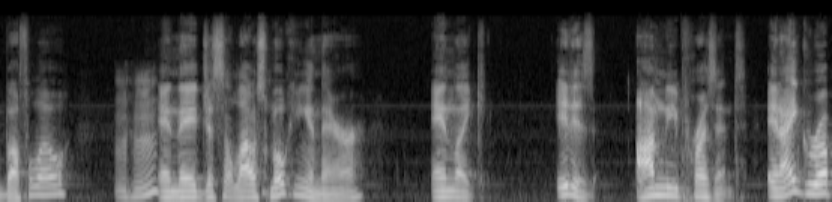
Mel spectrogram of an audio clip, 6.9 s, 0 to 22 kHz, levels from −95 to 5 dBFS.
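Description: A corrupt frame decoded at 5.61 to 5.67 s breaks into the speech as a short, artificial blip lasting about 60 ms. Bits inside a few consecutive compressed frames were damaged, yet the decoder rendered them as if valid, so misread gains and spectral codes placed energy at frequencies unrelated to the speech for roughly the span of those frames. The stray burst is fairly quiet, peaking at about -30 dBFS.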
